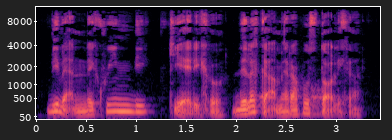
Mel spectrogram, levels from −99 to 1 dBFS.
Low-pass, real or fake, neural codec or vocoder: 10.8 kHz; real; none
